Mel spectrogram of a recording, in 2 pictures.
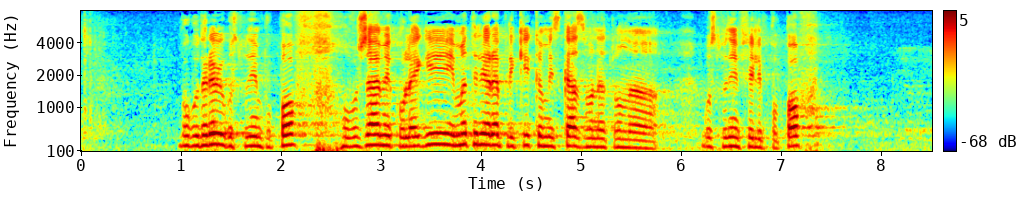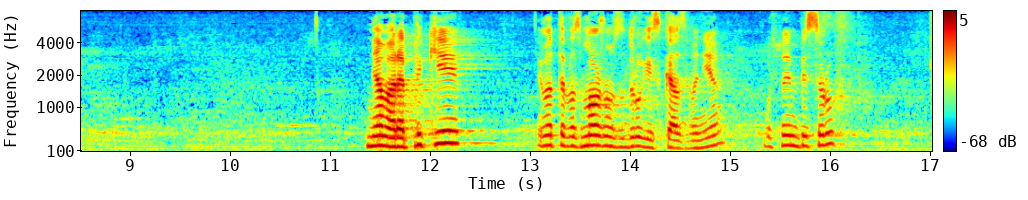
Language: Bulgarian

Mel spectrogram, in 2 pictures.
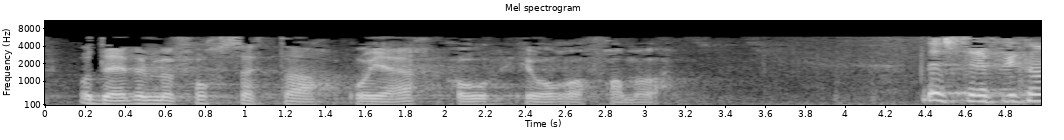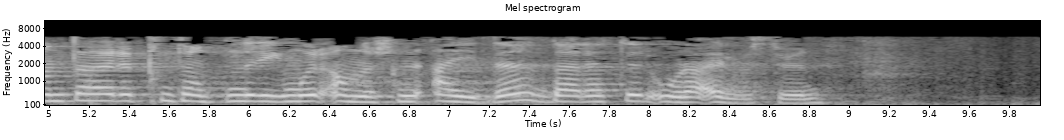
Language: Norwegian Bokmål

